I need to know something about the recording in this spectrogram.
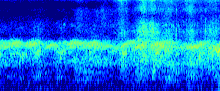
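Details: A steady night chorus of frogs and toads near a cemetery makes a continuous high trilling hum with no pauses.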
